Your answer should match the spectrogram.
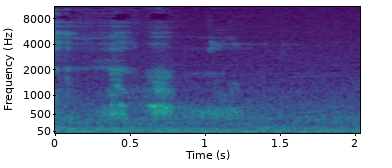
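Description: Steady low room hum with two brief faint sounds about half a second in.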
